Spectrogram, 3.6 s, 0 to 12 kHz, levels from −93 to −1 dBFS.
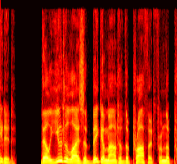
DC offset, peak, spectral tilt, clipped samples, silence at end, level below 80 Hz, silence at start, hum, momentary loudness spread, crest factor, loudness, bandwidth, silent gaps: under 0.1%; -4 dBFS; -6.5 dB/octave; under 0.1%; 0 s; -56 dBFS; 0 s; none; 7 LU; 16 dB; -19 LUFS; 12 kHz; 0.31-0.81 s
